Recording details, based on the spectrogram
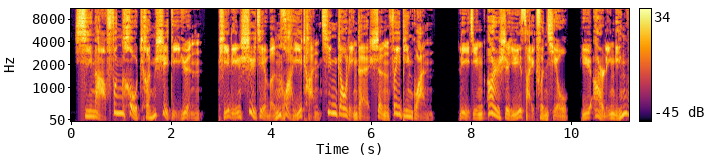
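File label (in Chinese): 男专题; 国语男声配音; 沈飞宾馆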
